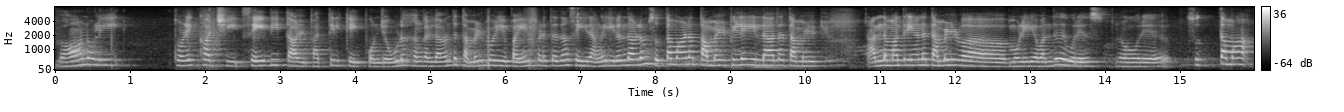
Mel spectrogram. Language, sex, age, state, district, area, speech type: Tamil, female, 45-60, Tamil Nadu, Thanjavur, rural, spontaneous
